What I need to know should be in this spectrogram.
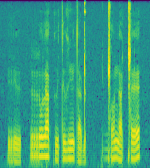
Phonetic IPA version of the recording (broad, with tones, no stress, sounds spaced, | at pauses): r ɪ˨ | r o˦ l a˦ k ɨ˨ t ɨ˦ ɣ ĩ˦ t a˨ ɖ | ɡ͡ǁ ɒ˦ n a˨ ǁ ɛ˨˦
